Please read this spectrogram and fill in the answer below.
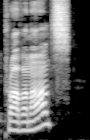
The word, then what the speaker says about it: provenance: And I have to note that provenance may be the only word with which I'm familiar where Americans pronounce it in the French way and I pronounce it in the English way. So if you want to say provenance, That's fine.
